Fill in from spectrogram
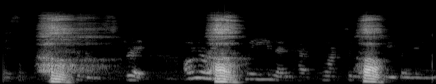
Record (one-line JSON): {"exhalation_length": "4.4 s", "exhalation_amplitude": 31400, "exhalation_signal_mean_std_ratio": 0.4, "survey_phase": "beta (2021-08-13 to 2022-03-07)", "age": "45-64", "gender": "Male", "wearing_mask": "No", "symptom_none": true, "smoker_status": "Never smoked", "respiratory_condition_asthma": false, "respiratory_condition_other": false, "recruitment_source": "REACT", "submission_delay": "2 days", "covid_test_result": "Negative", "covid_test_method": "RT-qPCR"}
